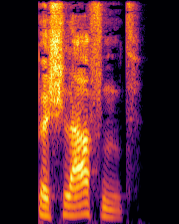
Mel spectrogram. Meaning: present participle of beschlafen
- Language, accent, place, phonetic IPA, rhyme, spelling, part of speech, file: German, Germany, Berlin, [bəˈʃlaːfn̩t], -aːfn̩t, beschlafend, verb, De-beschlafend.ogg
